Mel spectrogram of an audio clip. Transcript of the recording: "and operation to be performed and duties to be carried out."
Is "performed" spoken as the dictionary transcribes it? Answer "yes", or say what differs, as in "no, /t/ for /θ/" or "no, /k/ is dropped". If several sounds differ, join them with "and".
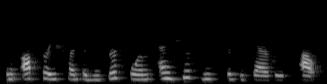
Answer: no, /d/ is dropped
